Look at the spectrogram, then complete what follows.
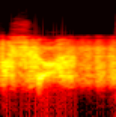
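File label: Hungarian trick mood low, speech; War Thunder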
